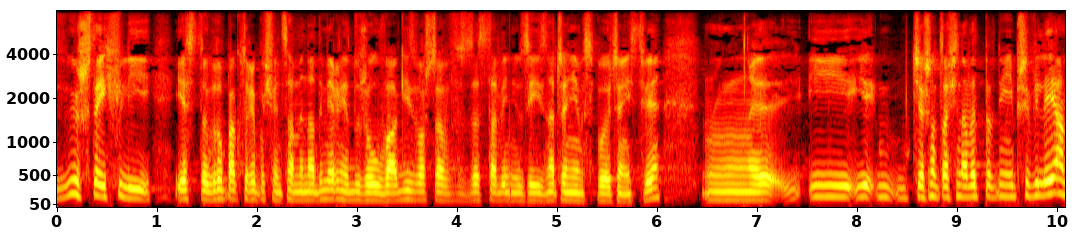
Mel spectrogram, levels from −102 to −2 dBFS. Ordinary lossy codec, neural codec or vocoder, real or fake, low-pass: none; none; real; none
